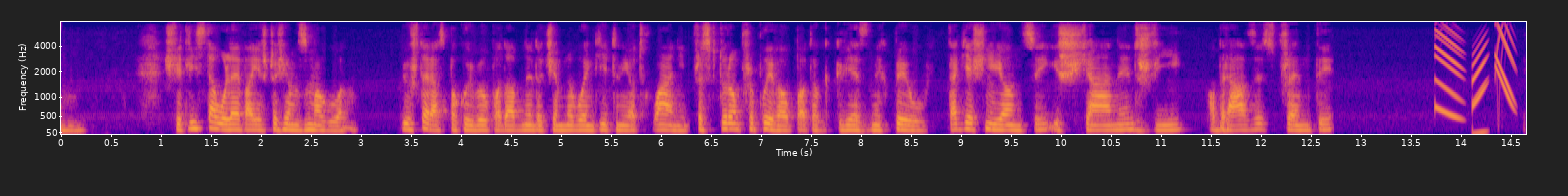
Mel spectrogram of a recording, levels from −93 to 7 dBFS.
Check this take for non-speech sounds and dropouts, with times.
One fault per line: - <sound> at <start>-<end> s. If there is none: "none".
- chirp at 13.7-14.6 s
